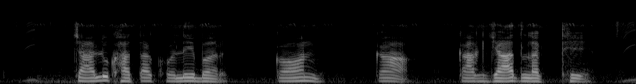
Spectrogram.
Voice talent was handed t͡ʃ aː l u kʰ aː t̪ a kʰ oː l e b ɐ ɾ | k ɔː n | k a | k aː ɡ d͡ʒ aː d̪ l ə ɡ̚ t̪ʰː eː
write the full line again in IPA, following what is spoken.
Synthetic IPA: t͡ʃ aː l u kʰ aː t̪ a kʰ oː l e b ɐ ɾ | k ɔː n | k a | k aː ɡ d͡ʒ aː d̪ l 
